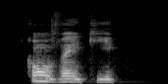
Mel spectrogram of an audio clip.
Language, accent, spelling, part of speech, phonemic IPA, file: French, Canada, convainquiez, verb, /kɔ̃.vɛ̃.kje/, LL-Q150 (fra)-convainquiez.wav
- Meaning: inflection of convaincre: 1. second-person plural imperfect indicative 2. second-person plural present subjunctive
